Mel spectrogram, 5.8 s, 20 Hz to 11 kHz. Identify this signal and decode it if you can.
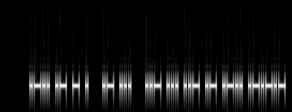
Morse code, heard as a keyed tone, about 28 wpm, 700 Hz. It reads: LATE AS USUAL.
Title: Sentences from Top 1000 Words - Review Part 2 - 28wpm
